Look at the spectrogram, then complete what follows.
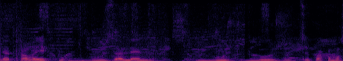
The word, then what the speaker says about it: Booz: Booz, je ne sais pas comment ça se prononce exactement, je m'excuse d'avance. Ça s'écrit B-O-O-Z. Moi je dirais Booz.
